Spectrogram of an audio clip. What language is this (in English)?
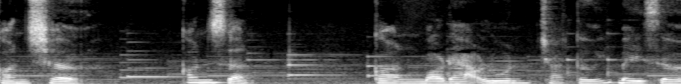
Vietnamese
